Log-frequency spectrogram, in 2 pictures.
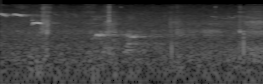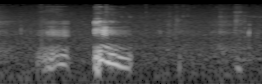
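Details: Dog barking at the edge of a village at the start of a climb, filmed on a GoPro Hero: two loud, harsh barks close together near the middle, with faint rural background noise and scattered bird chirps.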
